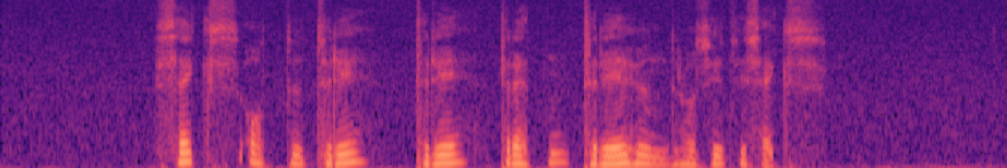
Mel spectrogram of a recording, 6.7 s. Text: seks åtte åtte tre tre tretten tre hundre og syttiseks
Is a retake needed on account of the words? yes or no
yes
